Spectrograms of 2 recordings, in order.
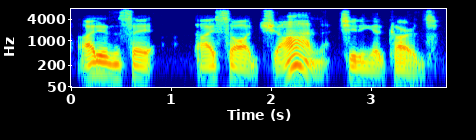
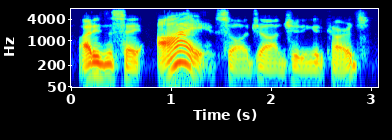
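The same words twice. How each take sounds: First: The word John is stressed. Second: The second word I is stressed. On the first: Somebody else was cheating. "It wasn't John" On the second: Someone else saw it. "Someone else saw"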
